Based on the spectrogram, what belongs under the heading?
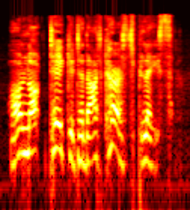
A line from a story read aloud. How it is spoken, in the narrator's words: he spat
